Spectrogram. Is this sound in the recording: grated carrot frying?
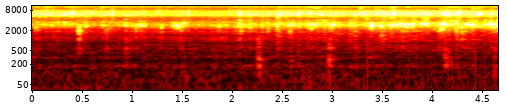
yes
